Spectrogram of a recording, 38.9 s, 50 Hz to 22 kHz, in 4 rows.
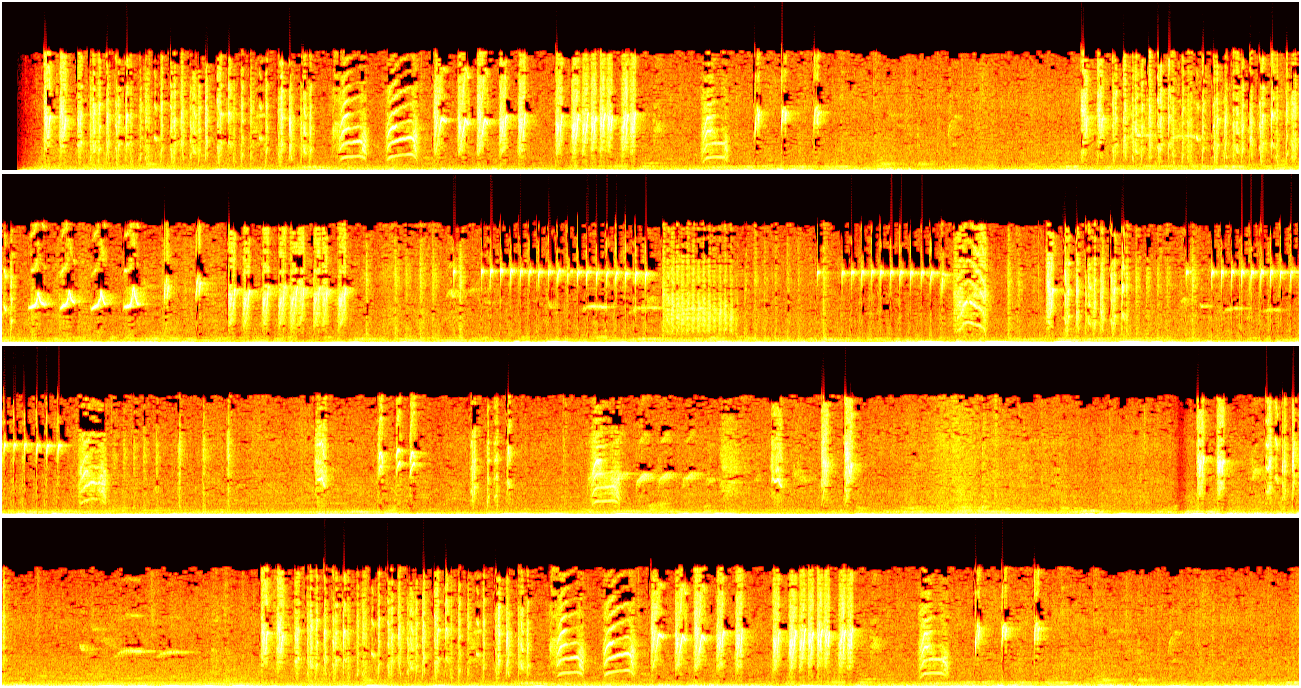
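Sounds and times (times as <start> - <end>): bird chirps and trills: 0.2 - 6.3, 8.0 - 26.1, 28.1 - 37.1.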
